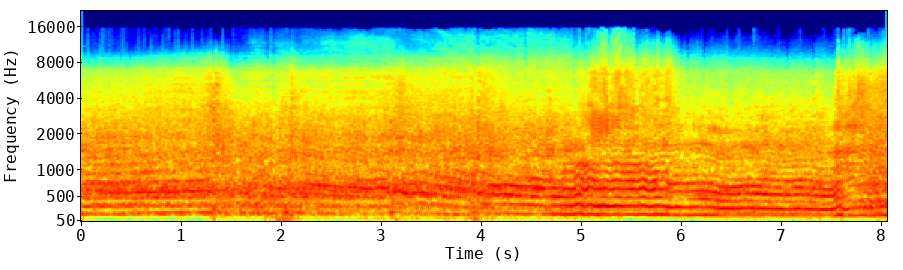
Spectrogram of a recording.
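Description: Ford Fiesta rally car's engine at racing revs. Its note sinks slowly as the car slows for a hairpin, with a short hiss about five seconds in, then jumps back up near the end as the car accelerates out.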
